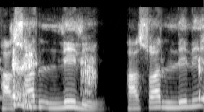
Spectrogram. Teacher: লামের উপরে তাসদিদ আছে, লামটা দুবার উচ্চারণ হবে।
